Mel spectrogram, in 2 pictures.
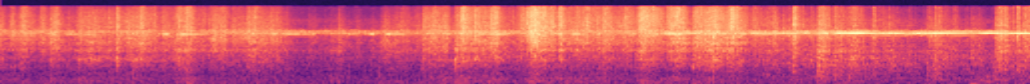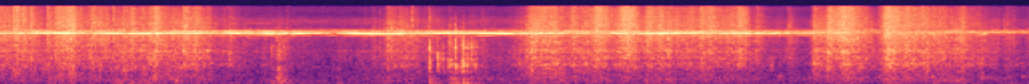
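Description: Aluminium foil crinkles and rustles as it is unrolled and pressed down.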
